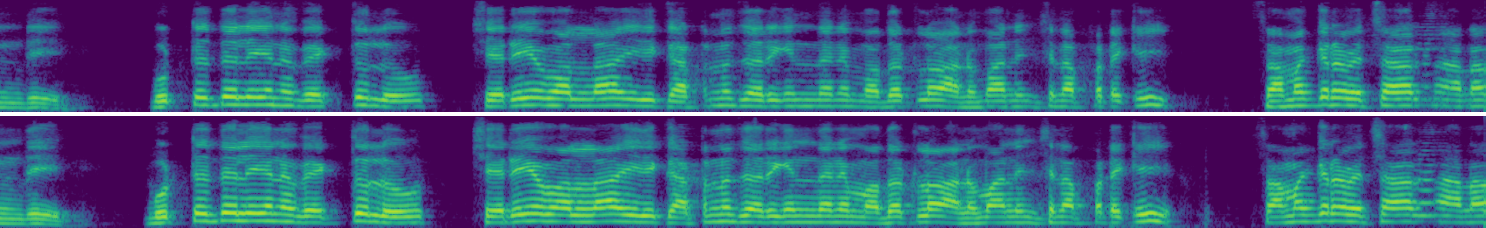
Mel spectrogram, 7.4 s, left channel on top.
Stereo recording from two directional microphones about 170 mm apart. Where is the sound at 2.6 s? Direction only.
20° left (ahead or behind).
